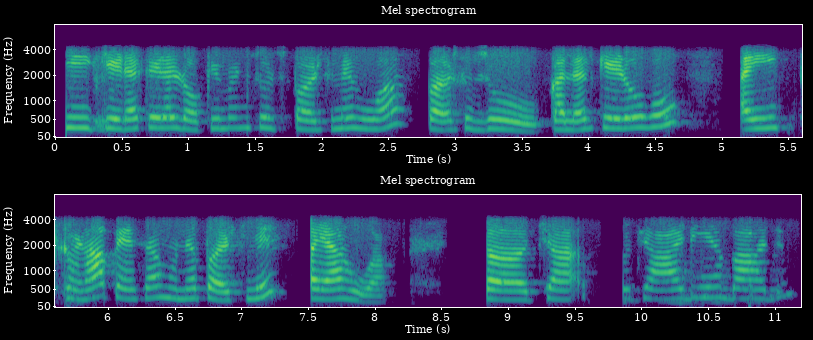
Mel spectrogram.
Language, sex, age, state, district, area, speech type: Sindhi, female, 18-30, Rajasthan, Ajmer, urban, conversation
